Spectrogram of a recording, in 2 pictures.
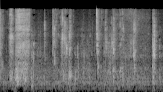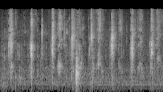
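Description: Close-up wet chewing and lip-smacking of a mouthful of noodles: a quick, irregular series of small moist clicks, with a short slurp at the start.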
